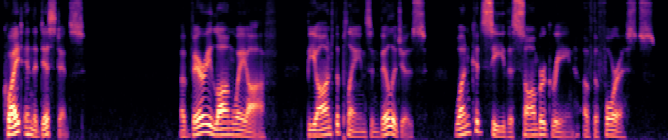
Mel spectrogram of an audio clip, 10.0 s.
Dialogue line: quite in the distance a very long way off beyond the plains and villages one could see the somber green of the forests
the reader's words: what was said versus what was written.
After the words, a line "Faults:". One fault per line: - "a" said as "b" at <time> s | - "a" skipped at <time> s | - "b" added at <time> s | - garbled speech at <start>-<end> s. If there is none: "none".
quite in the distance a very long way off beyond the plains and villages one could see the somber green of the forests
Faults:
none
